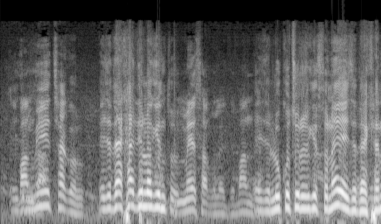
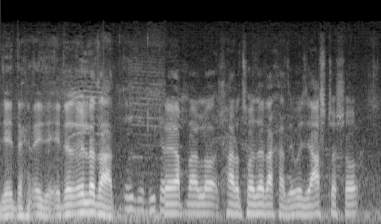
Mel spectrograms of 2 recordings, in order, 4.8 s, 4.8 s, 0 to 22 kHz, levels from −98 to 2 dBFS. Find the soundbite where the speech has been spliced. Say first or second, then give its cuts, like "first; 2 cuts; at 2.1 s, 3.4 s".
second; 1 cut; at 1.9 s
